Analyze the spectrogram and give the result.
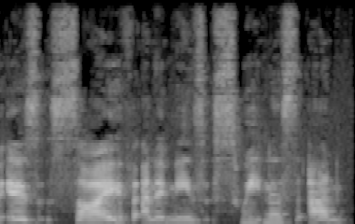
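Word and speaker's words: Sadhbh: the next name is scythe and it means sweetness and goodness and is pronounced scythe like rhyming with five and scythe is a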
